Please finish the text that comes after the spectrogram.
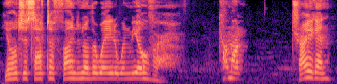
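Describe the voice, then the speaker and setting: A woman's voice: mid-range voice, little pitch movement, moderate pace, lightly acted. A woman voicing a clever, flirty underworld rogue in an audio roleplay, teasing and taunting a detective with sardonic, sultry playfulness. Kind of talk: roleplay audio drama, intimate monologue to the listener.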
